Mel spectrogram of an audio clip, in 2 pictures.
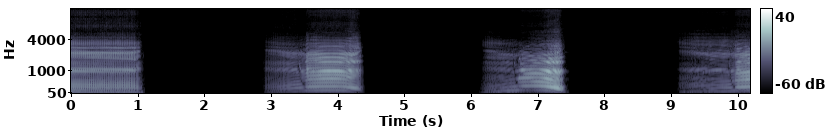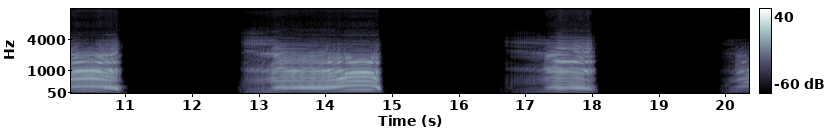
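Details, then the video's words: Real cows mooing: six long, loud, harmonic moos, each rising then falling in pitch, separated by pauses of one to two seconds, with no other sounds. "Real Cow Sounds | Cows Mooing"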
